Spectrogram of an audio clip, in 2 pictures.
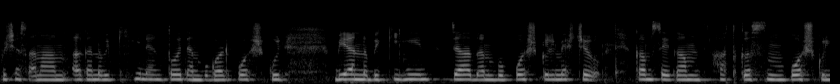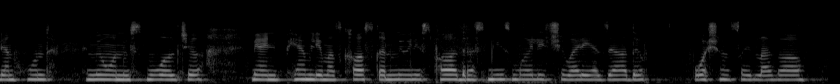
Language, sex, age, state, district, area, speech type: Kashmiri, female, 30-45, Jammu and Kashmir, Baramulla, rural, spontaneous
